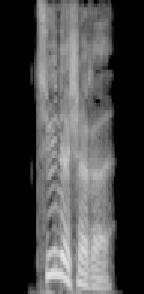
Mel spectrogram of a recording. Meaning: inflection of zynisch: 1. strong/mixed nominative/accusative feminine singular comparative degree 2. strong nominative/accusative plural comparative degree
- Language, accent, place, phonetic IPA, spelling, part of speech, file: German, Germany, Berlin, [ˈt͡syːnɪʃəʁə], zynischere, adjective, De-zynischere.ogg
